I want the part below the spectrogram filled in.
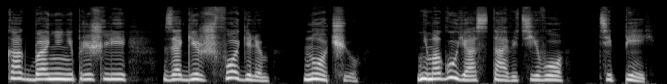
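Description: A woman's voice: a little high, unhurried, a little mellow, dry recording, studio quality, close to an everyday voice. A woman voicing an anguished, defiant young boy in an audiobook, speaking in bitter, pleading outbursts. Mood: stubborn.

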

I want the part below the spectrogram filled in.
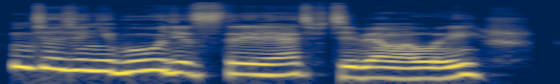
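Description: A man's voice: big pitch swings, measured pace. A man voicing a bold young woman who tames monsters. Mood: soothing. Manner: high, solemn and insistent.

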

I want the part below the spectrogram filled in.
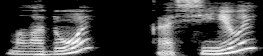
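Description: Woman reading as a young female friend, sly, teasing, giggly, middle pitch, dry recording. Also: very animated, moderate pace, no room sound.

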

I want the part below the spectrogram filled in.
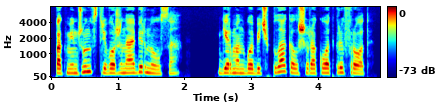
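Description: A woman's voice: fairly low pitch, fairly even intonation, moderate pace, mellow, no echo. Woman reading an audiobook, dry sound. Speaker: audiobook narrator. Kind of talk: scripted narration.

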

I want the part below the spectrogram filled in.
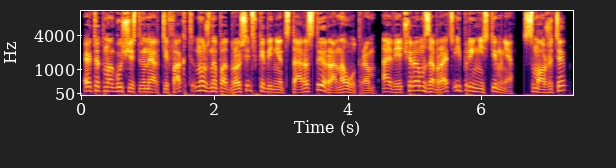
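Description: A man voicing a cunning male fox who leads bandits, calm and commanding. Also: medium pitch, a little fast, hardly any pauses, no room sound, studio quality, lightly acted. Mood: scheming.

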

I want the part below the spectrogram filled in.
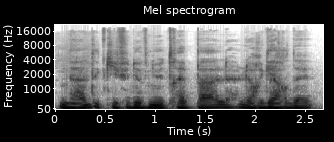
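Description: A man reading an adventure novel aloud in a steady, measured narration. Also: on the low side, slightly rough. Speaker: audiobook narrator. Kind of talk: scripted narration.

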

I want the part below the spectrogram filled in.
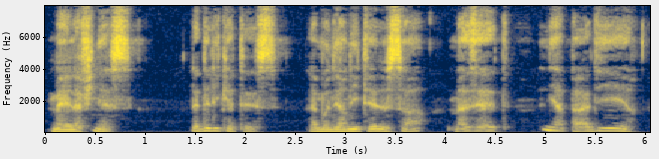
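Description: A man's voice: mid-range voice, a little slow, dark tone, husky. A man voicing a grief-stricken male painter, obsessive and volatile, with a feverish, exclamatory way of speaking. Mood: rapt, murmuring.

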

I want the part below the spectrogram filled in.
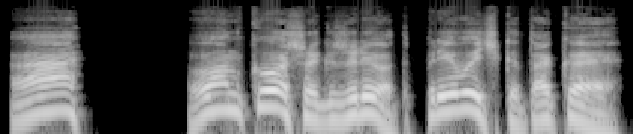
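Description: A man reading an audiobook, voicing an easygoing young guy who speaks slowly and offhandedly. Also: high-pitched, sing-song, no room sound, clean studio sound, heavily acted. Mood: lazy. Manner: unhurried, offhand. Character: easygoing young male driver, lazy. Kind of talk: audiobook character voice.

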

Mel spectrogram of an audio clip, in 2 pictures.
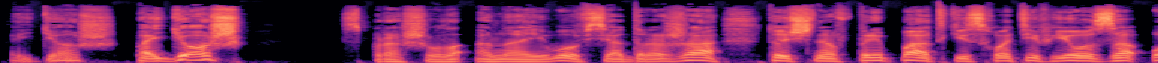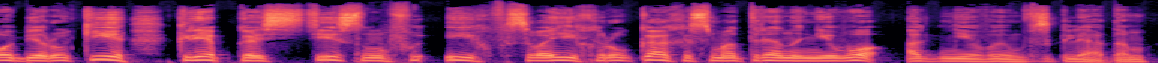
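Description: A man narrating a classic novel as an audiobook in a measured, subdued reading. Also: medium pitch, mellow, dry recording, clean studio sound.

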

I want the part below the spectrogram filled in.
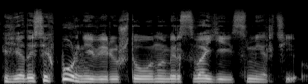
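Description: A man voicing a calm, dismissive ancient male god, low and gruff. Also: normal speed, dry recording, clean studio sound, lightly acted. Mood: grim.

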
